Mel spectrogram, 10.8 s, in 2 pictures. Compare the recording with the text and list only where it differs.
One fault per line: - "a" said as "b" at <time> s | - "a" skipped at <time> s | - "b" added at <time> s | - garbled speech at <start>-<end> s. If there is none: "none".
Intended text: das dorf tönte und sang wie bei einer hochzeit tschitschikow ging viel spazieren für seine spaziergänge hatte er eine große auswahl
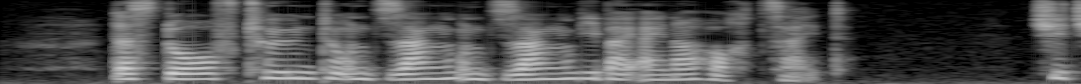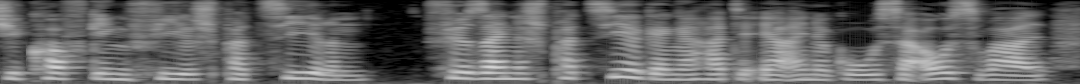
- "und sang" added at 2.3 s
